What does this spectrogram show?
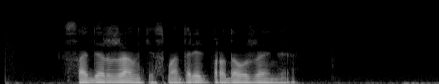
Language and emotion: Russian, neutral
